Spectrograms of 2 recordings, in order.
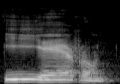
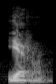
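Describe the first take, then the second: First: "Hierron" stretched slowly through every vowel; drawn-out model pronunciation. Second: Said in the usual way. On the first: Shown as a demonstration. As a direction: lead a class in a slow, sustained "Hierron". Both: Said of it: "Say it with me".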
